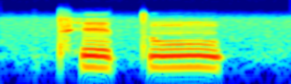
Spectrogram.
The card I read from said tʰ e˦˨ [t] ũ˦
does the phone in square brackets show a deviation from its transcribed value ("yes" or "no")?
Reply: no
